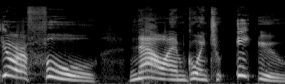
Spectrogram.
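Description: A put-on character voice with a fairly high pitch moves at a fairly slow pace. Its pitch swings very widely. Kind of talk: children's story acting. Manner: menacing, impatient.

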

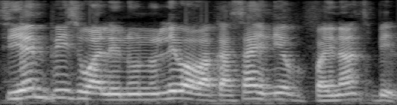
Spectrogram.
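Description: Over faint background music, a man with a high voice talks at a moderate pace with ordinary pitch variation. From Kenya. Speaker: political commentary vlogger. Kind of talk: political commentary monologue. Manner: animated. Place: home room. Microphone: phone near.

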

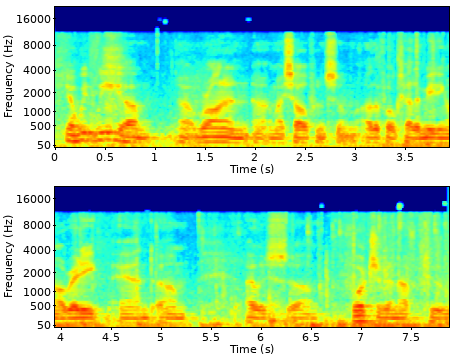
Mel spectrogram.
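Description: The delivery moves at a moderate pace. Noticeable background noise can be heard throughout. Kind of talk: meeting report. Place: meeting room. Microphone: podium.

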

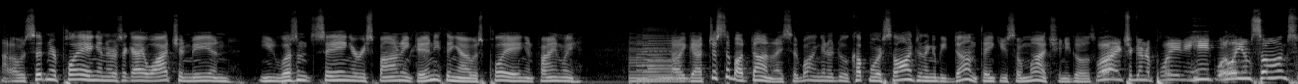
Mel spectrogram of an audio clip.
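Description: Faint music plays in the background as a man talks at a very fast pace and high pitch. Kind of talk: storytelling between songs. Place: home room. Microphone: studio mic.

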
